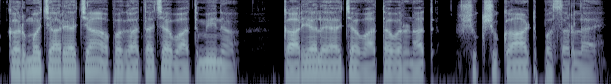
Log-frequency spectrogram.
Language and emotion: Marathi, sad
